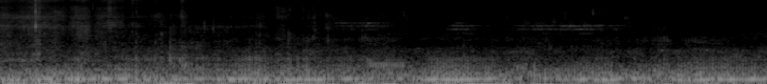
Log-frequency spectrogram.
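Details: A mother street cat, Hope, who is disabled, feeds her two rescued newborn kittens. Throughout there is a rhythmic low purr with pulsing bands, and faint higher tones appear in the second half.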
